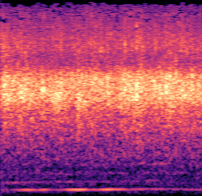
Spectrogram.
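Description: Rain falling steadily, an even hiss of drops, with a faint low hum underneath.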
